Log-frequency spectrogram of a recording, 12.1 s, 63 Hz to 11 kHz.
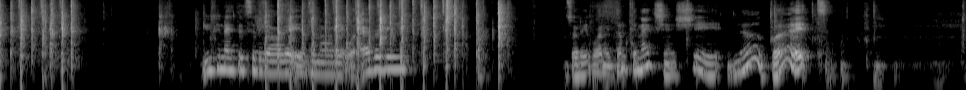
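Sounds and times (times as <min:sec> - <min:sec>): cards being shuffled: 0:00.0 - 0:01.4, 0:02.0 - 0:06.8.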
